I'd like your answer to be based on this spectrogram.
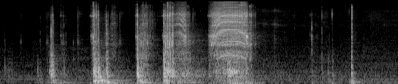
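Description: A power drill removes a 10mm bolt near the master window switch on a 2013-2019 Nissan Sentra front door, heard as several short whirring bursts with one longer run and a final quick spin, close and fairly loud with no talk.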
